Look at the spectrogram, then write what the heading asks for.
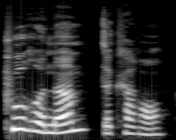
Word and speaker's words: Pour un Homme de Caron: Das Parfum, Pour un homme de Caron. Ja, jetzt könnt ihr nicht meckern, weil das ist richtig ausgesprochen.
